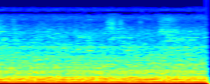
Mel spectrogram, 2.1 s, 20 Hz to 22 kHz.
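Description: Two American Bass Elite 15-inch car-audio subwoofers playing one loud, steady deep bass tone at high power, the cones moving hard.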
